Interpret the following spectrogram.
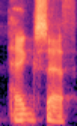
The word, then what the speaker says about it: Hegseth: Hegseth? Hegseth.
